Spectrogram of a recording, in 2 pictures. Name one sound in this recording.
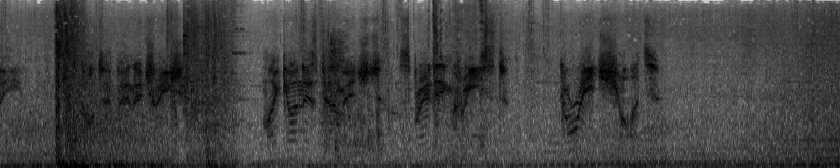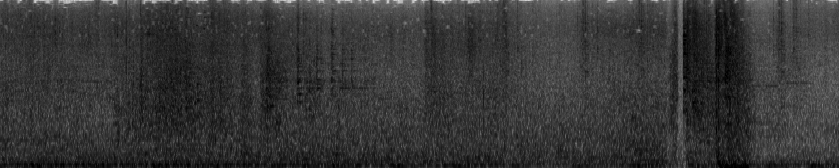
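A tank cannon fires with a loud boom.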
